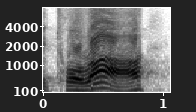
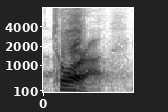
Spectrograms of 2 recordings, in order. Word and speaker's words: Torah: But in Hebrew, you tend to accent words on the last syllable. So in Hebrew, we say Torah. In English, we make it Torah.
